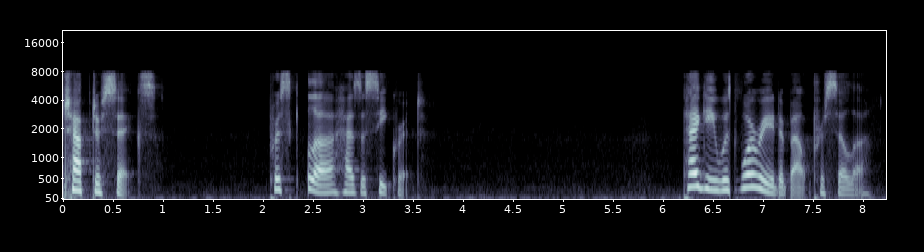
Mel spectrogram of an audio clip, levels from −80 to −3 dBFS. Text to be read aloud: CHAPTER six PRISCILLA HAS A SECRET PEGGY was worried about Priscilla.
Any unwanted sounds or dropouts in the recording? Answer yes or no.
yes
